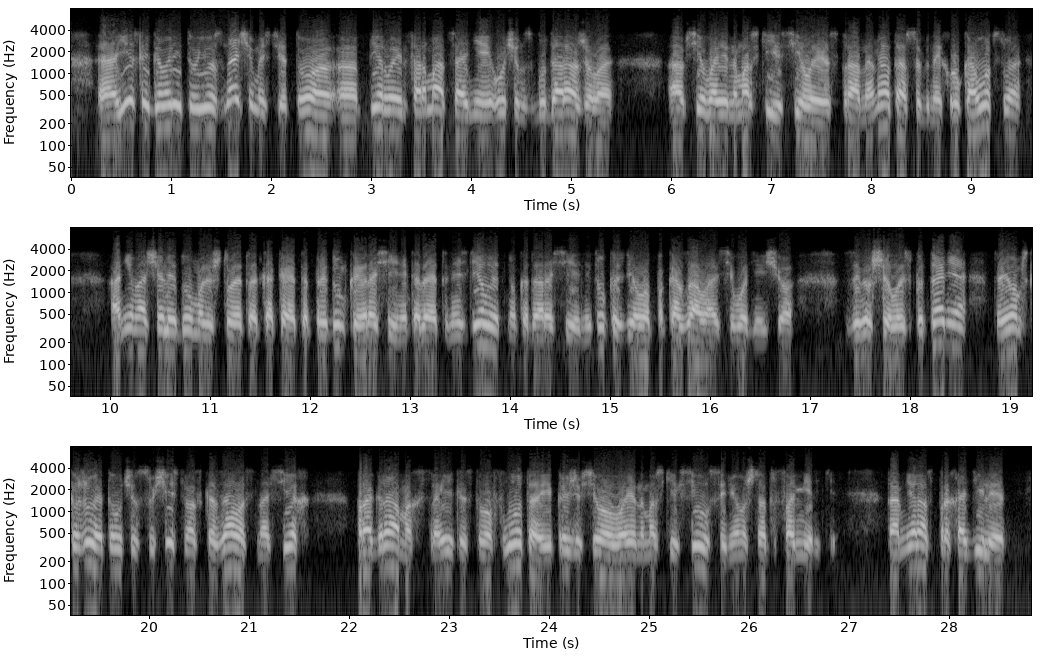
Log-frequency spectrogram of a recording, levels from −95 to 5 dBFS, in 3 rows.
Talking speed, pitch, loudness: 145 wpm, 290 Hz, -26 LUFS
